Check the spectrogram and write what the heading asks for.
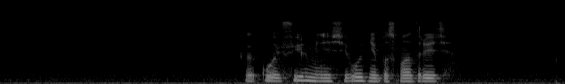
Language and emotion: Russian, neutral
